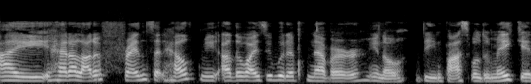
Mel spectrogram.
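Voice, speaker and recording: A woman's medium-pitched voice with a German accent and ordinary pitch variation. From Germany. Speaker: actress and filmmaker. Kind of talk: interview. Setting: webcast.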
